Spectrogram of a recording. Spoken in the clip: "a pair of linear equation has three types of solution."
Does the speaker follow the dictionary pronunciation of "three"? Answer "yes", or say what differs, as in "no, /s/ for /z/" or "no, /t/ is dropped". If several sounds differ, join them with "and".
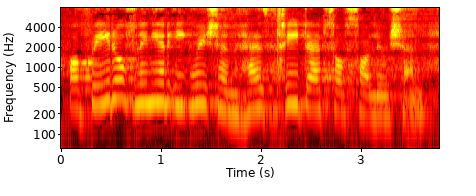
no, /t/ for /θ/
